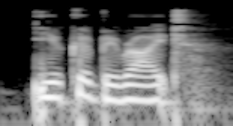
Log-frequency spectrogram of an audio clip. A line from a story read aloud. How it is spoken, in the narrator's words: sighed Bowden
